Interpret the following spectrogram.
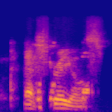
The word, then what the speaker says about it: Astrais: So your name, how do you pronounce it? Astrais.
